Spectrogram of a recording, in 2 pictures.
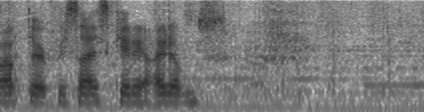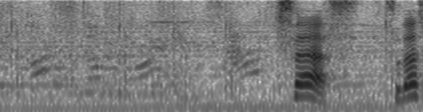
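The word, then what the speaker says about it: Sazh: we bother going up there besides getting items sess so that's how you say his name sess anything on either sides of these things oh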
